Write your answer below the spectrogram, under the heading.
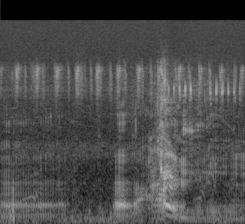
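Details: Lions mating in the Masai Mara, Kenya: a brief low growl, then two harsh, loud snarling bursts close together, with a constant insect chorus behind.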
